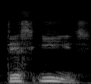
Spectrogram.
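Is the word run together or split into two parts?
split. The word is split into two separate parts. The body is not at ease. The speaker calls it right. "It's dis-ease"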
